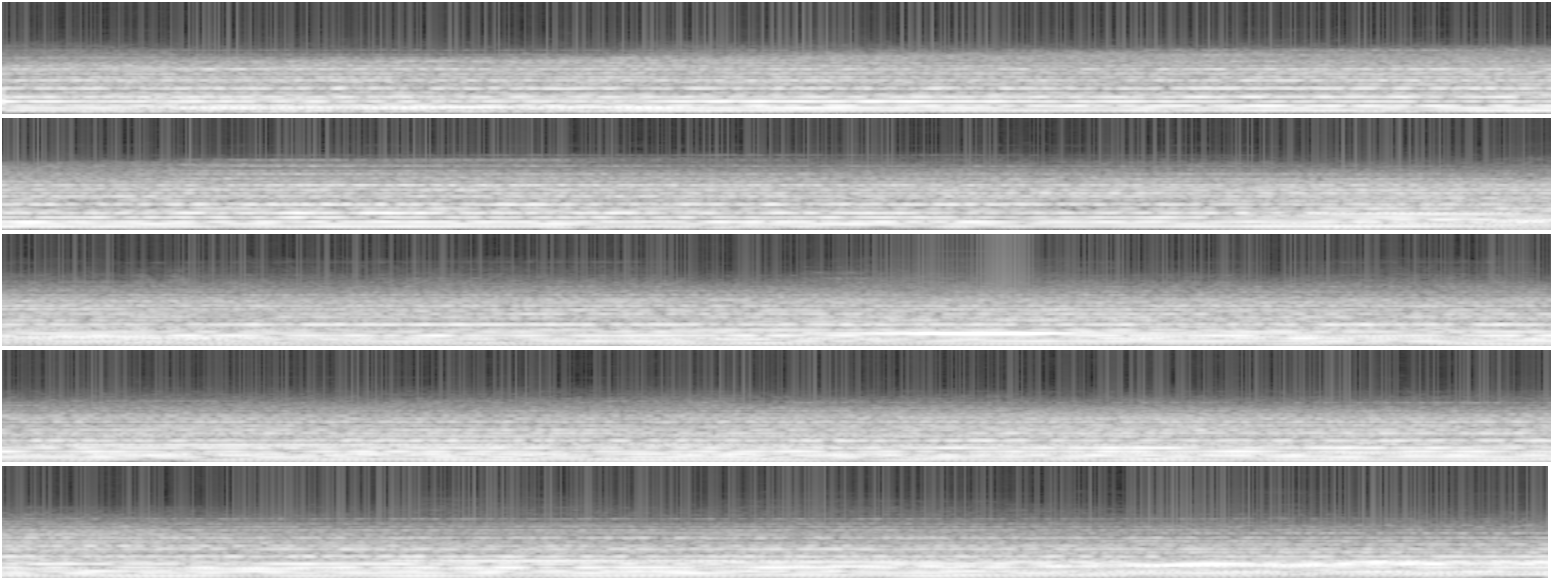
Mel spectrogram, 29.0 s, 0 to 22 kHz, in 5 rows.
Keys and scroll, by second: 5.7-7.5 typing.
